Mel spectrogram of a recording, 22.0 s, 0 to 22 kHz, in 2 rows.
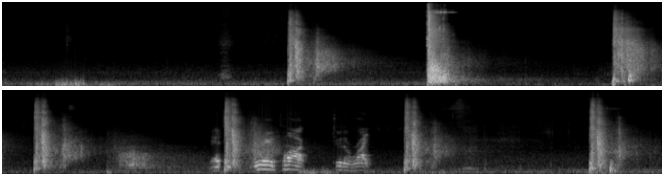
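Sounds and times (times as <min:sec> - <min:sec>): gunshots with echo: 0:04.8 - 0:06.0, 0:07.1 - 0:08.3, 0:10.2 - 0:16.0, 0:17.7 - 0:18.9, 0:20.8 - 0:22.0.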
